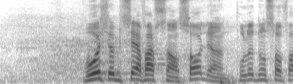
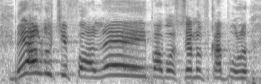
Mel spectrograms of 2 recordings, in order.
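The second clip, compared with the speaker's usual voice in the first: higher, louder scolding; scolding sermon; 7 semitones higher, 9 dB louder than usual. Retold or imitated. Father lecturing his fallen son, loud and stern. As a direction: scold the kid hard. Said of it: "Dei sermão".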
